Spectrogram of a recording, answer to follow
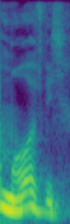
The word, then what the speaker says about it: Move: Eu imaginava que era Move. Não, é Move de movimento.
